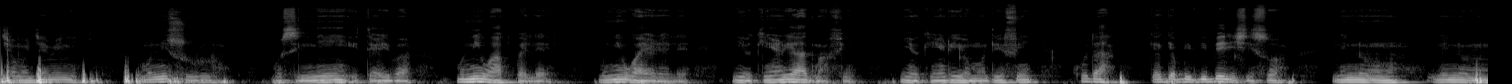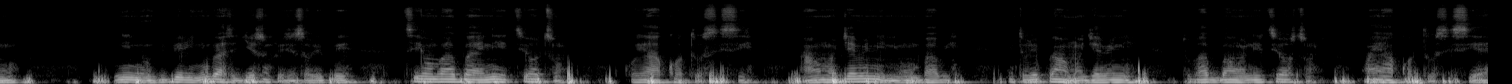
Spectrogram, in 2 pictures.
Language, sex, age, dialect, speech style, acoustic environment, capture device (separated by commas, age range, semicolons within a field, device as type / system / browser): Yoruba, male, 25-34, Nigeria - Ibadan, happy; relaxed; excited; focused, silence; nature, desktop / Linux / Chrome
